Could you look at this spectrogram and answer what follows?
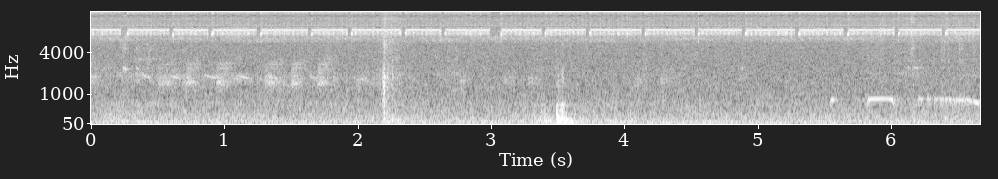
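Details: Spotted dove giving its khom pa roi song, off its usual timing: a brief soft coo and then a longer level coo near the end, after two sharp knocks, against constant high-pitched hiss and low background hum.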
